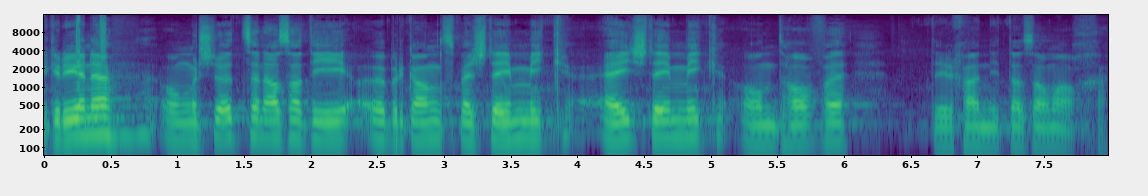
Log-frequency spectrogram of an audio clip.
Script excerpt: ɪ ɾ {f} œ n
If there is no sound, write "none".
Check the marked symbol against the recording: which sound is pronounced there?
χ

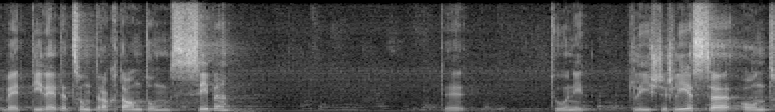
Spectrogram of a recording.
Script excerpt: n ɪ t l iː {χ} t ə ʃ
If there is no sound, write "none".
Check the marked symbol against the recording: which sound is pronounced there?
ʃ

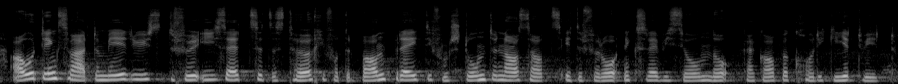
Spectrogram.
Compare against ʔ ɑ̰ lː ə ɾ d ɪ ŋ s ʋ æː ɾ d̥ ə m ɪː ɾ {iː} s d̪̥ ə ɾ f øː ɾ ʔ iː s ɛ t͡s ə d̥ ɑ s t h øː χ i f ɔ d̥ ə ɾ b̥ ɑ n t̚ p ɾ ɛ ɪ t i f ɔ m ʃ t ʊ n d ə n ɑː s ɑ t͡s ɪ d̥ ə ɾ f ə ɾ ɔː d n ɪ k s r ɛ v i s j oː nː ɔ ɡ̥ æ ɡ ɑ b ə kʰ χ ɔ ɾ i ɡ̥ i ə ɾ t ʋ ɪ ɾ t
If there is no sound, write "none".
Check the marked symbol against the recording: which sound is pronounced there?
yː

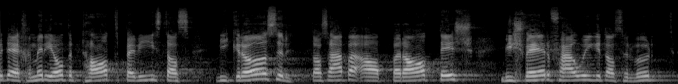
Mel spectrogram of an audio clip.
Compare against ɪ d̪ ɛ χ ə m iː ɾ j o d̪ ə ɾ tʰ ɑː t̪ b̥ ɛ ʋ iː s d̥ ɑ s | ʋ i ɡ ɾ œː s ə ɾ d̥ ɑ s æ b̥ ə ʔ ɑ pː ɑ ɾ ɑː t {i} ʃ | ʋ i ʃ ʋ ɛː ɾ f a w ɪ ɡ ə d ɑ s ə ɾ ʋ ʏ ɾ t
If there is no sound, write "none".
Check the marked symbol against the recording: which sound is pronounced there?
ɪ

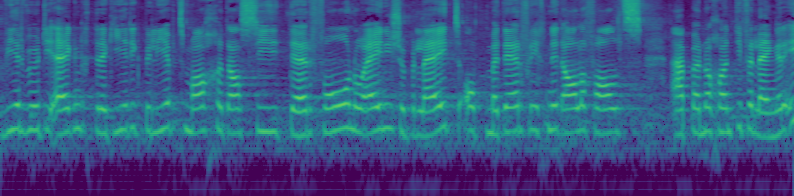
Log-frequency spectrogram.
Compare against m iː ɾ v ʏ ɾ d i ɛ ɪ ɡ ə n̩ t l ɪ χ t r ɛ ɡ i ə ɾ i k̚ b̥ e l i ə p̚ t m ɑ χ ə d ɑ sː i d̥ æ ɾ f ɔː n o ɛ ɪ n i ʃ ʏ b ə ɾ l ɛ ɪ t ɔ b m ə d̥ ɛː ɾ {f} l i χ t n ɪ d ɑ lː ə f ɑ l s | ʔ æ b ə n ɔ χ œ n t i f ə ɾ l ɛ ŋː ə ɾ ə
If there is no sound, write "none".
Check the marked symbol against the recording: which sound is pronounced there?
f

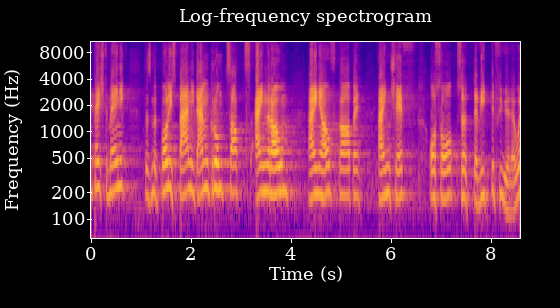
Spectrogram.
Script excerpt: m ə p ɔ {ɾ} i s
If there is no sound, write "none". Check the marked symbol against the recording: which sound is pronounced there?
l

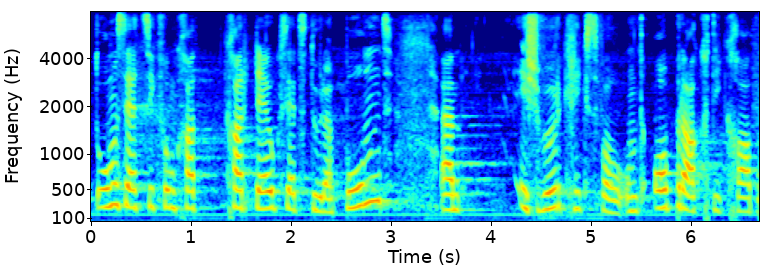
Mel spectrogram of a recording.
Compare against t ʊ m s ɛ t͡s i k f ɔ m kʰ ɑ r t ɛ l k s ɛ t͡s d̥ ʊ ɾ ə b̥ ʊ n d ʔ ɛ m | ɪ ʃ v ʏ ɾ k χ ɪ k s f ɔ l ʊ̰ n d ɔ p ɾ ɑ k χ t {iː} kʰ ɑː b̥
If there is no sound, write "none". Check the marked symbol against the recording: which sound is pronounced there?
i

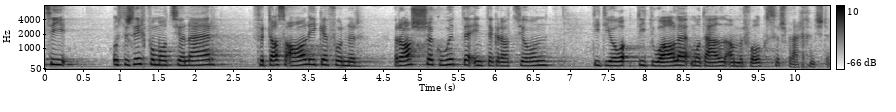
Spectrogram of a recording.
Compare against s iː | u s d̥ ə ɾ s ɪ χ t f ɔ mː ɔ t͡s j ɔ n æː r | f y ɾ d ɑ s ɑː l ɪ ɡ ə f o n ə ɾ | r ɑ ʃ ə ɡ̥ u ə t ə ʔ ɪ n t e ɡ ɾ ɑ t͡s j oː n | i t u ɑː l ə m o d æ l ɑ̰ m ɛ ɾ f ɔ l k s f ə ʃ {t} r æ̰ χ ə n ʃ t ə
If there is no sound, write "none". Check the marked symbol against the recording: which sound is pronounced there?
p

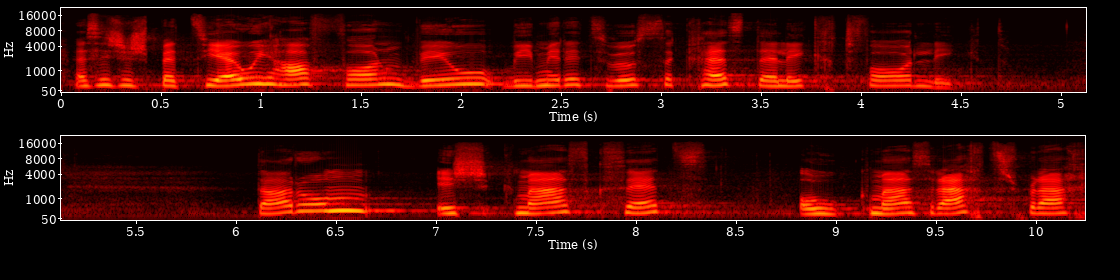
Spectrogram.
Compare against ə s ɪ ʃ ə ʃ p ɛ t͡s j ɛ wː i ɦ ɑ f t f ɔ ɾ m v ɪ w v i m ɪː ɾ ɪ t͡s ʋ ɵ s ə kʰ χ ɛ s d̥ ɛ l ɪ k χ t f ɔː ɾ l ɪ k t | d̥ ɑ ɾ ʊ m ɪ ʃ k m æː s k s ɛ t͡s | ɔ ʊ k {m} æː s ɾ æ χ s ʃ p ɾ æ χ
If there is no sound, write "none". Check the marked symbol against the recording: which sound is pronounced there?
m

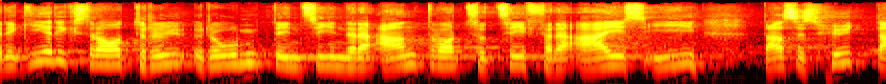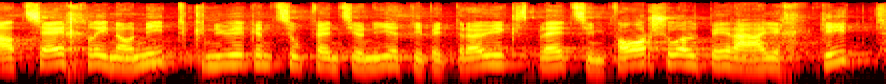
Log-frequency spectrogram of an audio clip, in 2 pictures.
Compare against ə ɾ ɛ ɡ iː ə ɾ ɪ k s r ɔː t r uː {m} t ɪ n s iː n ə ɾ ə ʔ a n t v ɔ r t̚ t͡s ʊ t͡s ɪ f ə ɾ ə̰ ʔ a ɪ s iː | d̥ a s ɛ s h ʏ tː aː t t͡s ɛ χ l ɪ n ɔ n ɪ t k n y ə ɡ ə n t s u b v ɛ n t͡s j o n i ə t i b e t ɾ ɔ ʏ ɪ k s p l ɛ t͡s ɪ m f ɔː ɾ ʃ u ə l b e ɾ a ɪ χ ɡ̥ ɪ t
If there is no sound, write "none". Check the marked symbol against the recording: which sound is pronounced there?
m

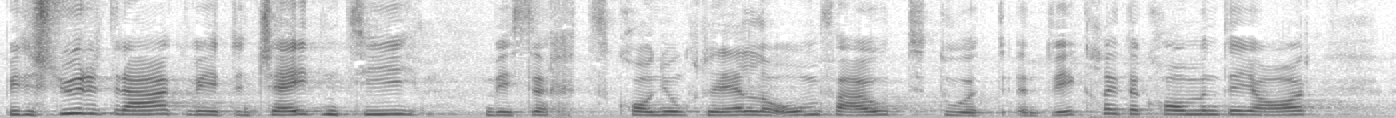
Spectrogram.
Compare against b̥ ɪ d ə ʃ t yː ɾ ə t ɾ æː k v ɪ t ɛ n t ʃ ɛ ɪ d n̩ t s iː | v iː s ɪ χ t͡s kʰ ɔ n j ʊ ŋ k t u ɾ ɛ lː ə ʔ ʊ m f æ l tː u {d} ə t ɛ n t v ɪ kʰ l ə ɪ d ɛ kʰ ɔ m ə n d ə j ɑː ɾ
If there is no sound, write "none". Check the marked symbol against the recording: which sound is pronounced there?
none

